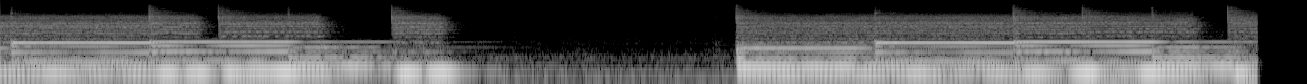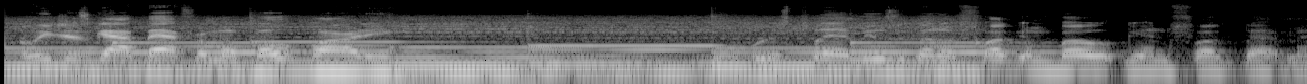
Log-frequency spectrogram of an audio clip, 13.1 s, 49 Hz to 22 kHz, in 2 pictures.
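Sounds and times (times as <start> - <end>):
beat with held notes and heavy bass: 0.0 - 13.0.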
